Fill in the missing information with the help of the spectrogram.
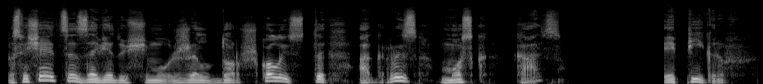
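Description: Lively male reader of a comic story. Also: sits low, slightly rough, dry recording, studio quality. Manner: lively, theatrical reading. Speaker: narrator. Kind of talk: storybook reading.

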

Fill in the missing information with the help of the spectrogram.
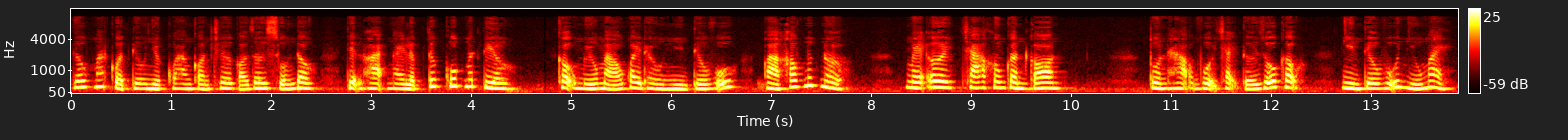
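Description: A woman reads a web novel aloud in a calm, steady storytelling manner. Her voice is mellow and dark, with a scripted audiobook delivery. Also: a little high, fast talker, breathy edge. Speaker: audiobook narrator.

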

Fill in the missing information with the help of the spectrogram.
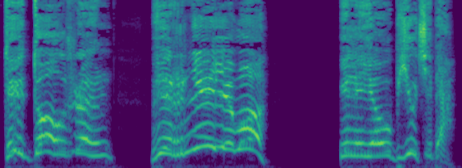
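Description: A hoarse, shrill, screaming thug of middle years, frantic with rage and fear. The voice sits far above a normal man's speaking pitch and lurches wildly up and down. It is dry and close, with no room sound. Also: very animated, a little slow, no echo, exaggerated voice. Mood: furious. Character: furious panicking middle-aged father, violent thug.

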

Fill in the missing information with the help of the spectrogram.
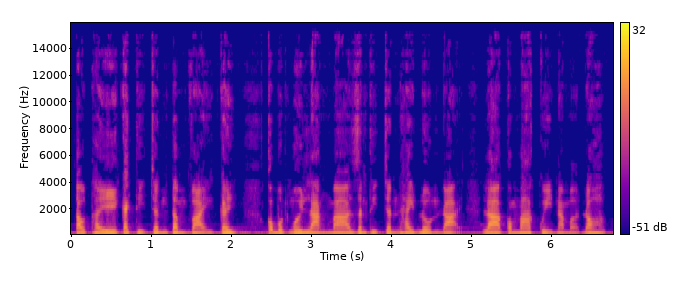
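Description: A man's voice: on the low side, very animated, moderate pace, slightly rough, faint music behind, heavily acted. A man voicing an eager, persuasive young man who leads his group of friends on an adventure.

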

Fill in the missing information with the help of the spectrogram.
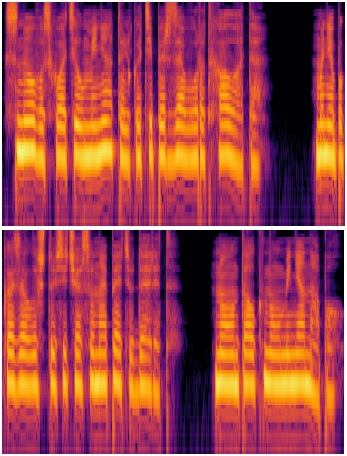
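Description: Her medium-pitched voice has a darkish tone and little pitch movement, running a little fast. She narrates a dramatic first-person audiobook with tense emotion, recorded close and dry without any echo.

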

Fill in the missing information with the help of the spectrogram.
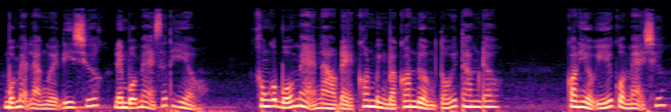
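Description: A woman reading the part of a gentle, persuasive middle-aged mother in a storybook reading. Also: fairly low pitch, expressive, fast, breathy edge. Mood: coaxing. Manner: gentle, coaxing.

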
